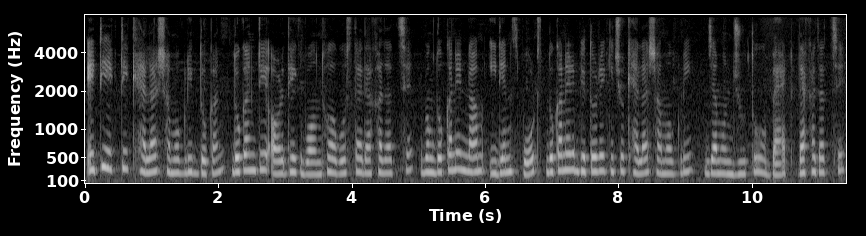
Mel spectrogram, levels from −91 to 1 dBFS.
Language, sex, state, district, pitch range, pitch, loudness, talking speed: Bengali, female, West Bengal, Kolkata, 230-265 Hz, 245 Hz, -32 LUFS, 145 wpm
